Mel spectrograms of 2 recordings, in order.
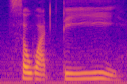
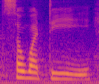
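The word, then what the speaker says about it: สวัสดี: So hello in Thai is Sawadee. Sawadee. Sawadee. Oh, I feel like I said it wrong already. Sawadee. Not bad, not bad. Sawadee.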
